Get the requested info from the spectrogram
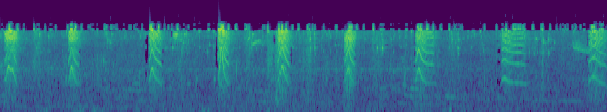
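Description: A toddler's squeaky shoes chirping with each step, a short high squeak about every two-thirds of a second.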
